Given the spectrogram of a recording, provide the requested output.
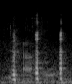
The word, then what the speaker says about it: Hathowyn: It's spelled the way it's pronounced? Hathawin.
